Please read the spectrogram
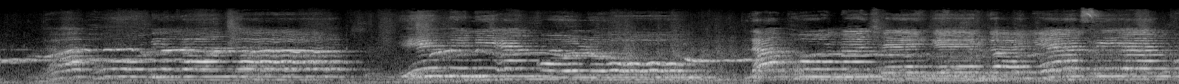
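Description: A group of voices singing unaccompanied in harmony, in long held phrases with a short break a few seconds in.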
